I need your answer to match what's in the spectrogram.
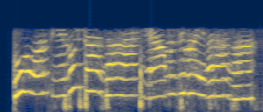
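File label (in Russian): голос из унитаза тебя вызывает зараза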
